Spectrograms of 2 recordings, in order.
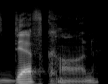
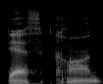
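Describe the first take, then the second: First: The first syllable ends with an 'f' sound. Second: The first syllable ends with a 'th' sound. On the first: The speaker calls it right. "It's DEF CON" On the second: The speaker calls it wrong. "there is no such thing as Death Con"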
